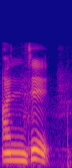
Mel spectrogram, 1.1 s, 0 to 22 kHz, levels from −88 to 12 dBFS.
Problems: background sounds at intervals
